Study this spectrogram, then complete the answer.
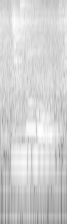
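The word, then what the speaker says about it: know: শুরুতে যেরকমের ছয় রসুটা স্যার নাউ নো আব্বা এই দেখ এখন একটু সবাই বোর্ডের দিকে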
